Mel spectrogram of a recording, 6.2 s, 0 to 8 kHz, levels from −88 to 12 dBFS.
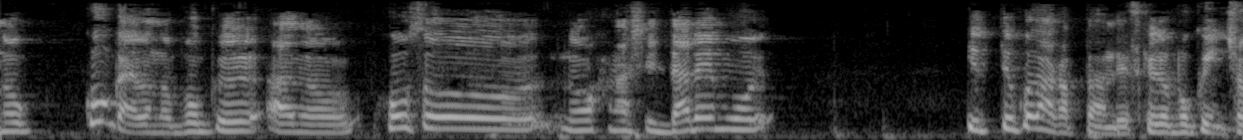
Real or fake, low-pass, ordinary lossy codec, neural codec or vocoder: real; none; none; none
